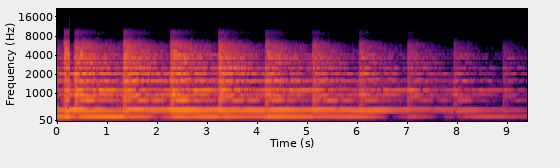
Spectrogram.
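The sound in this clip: A church bell tolls at an even pace of roughly one strike per second, about ten strikes in all. Each stroke carries long, ringing overtones over a sustained low hum, and the ringing slowly grows fainter.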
